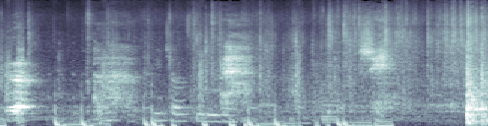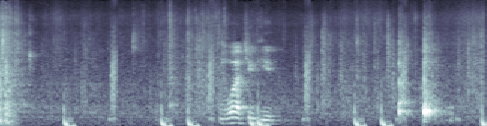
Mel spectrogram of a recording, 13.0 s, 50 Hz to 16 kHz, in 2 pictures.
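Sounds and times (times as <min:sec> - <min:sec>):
background music with bass line: 0:00.0 - 0:05.4.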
